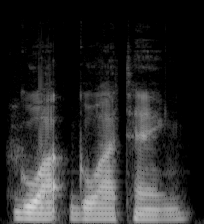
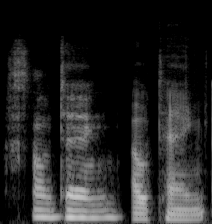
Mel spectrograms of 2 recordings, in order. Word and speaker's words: Gauteng: Here. Gauteng. Gauteng. Okay. Gauteng. I don't know where you're getting a hard G.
